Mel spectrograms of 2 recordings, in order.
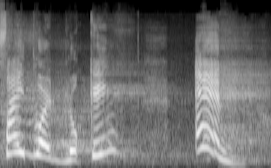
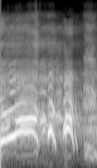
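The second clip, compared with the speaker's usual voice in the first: squealing laugh; 4 dB louder than usual. Retold or imitated. Women swooning at preacher.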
